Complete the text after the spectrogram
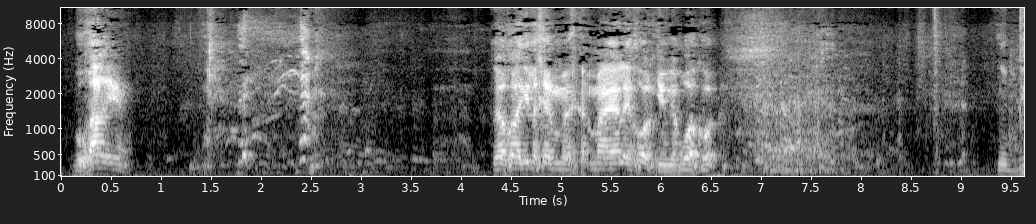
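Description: A man laughs into a microphone.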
